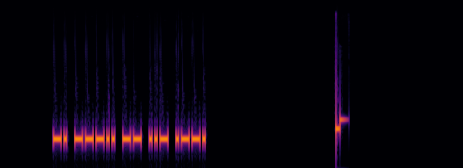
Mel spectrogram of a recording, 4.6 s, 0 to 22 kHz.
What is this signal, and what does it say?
Morse code, heard as a keyed tone, about 44 wpm, 690 Hz. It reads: N8MUP
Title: USA Call Signs - 5 Characters - 6x Character Spacing - 45wpm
